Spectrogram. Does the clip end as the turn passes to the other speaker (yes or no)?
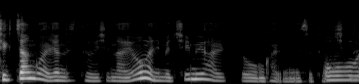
yes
